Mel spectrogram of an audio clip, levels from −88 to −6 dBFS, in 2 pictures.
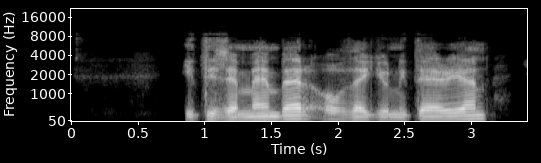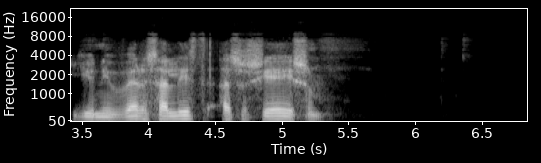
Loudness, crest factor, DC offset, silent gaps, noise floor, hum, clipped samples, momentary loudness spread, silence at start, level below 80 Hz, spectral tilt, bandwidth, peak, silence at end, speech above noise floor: -24 LUFS; 22 dB; under 0.1%; none; -87 dBFS; none; under 0.1%; 9 LU; 0.85 s; -62 dBFS; -4.5 dB/octave; 9.4 kHz; -4 dBFS; 1.55 s; 63 dB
